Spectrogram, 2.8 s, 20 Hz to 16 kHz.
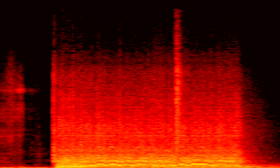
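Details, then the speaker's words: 1954 Chevy COE truck barn find, cranking after new fuel pump fitted: sharp loud snap like a giant spark on first crank, then about two seconds of rough cranking without running; cause uncertain, possibly exhaust firing, suspected no fuel. "what's that sound you hear that what's that the big snapping sound it sounded like a giant spark like a giant spark"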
